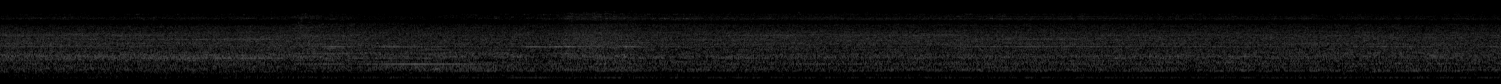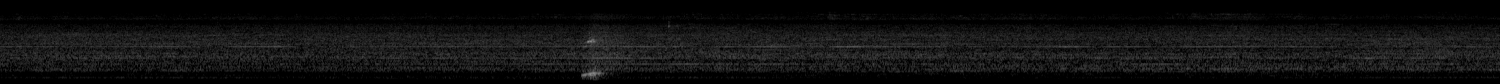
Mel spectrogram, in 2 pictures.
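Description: Handheld hair dryer running steadily: an even rush of blown air with a faint motor whine.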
